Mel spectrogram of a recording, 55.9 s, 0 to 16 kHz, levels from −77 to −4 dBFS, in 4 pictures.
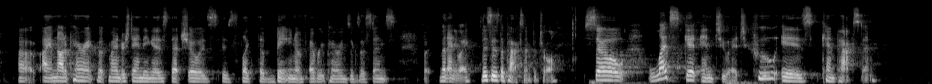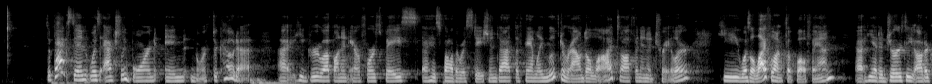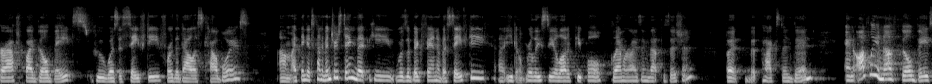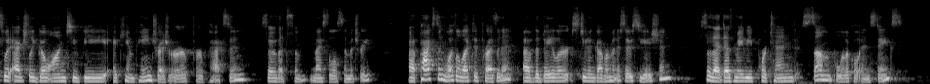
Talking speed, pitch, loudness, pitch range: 180 wpm, 155 Hz, -26 LUFS, 145-190 Hz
